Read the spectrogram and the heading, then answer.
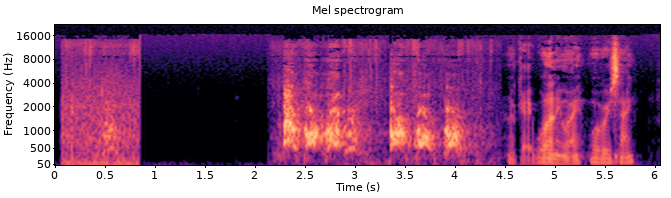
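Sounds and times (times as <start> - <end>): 
dogs barking: 0.4 - 0.9, 2.2 - 4.4
speech: 4.6 - 5.9.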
